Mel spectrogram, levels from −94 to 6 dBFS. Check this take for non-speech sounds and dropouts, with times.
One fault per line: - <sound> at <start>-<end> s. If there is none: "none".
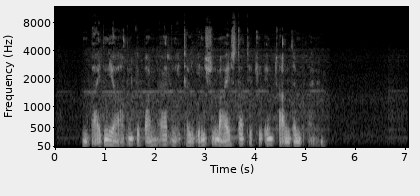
none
